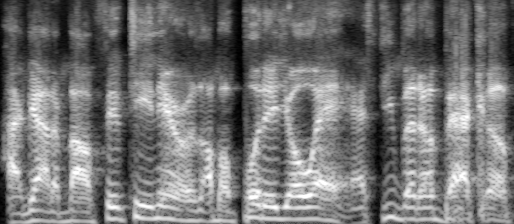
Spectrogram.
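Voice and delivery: put-on loud threatening old lady; loud granny threat. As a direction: bark it like a fed-up granny. Granny archer threatens with arrows.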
